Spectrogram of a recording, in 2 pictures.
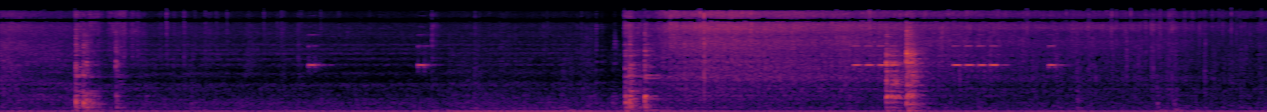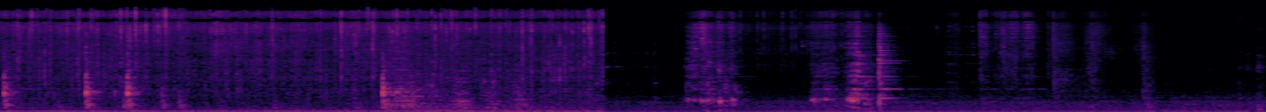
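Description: Gyoza sizzling in a nonstick frying pan as the steaming water cooks off and the dumplings crisp in the oil. Now and then there are knocks of a utensil against the pan and a few short beeps. The sizzle cuts off suddenly about three-quarters of the way through, and a few more knocks and clatters follow.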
